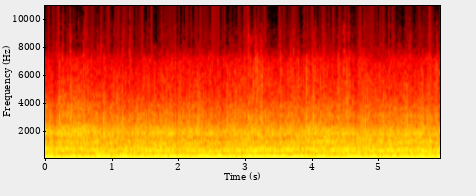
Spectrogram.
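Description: Wind buffeting the microphone of an action camera on a road bike racing at about 60 km/h: a loud, steady rush with a fluttering low rumble.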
